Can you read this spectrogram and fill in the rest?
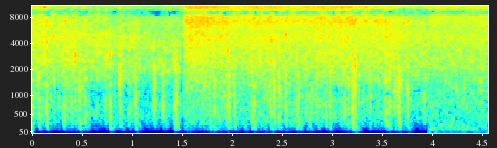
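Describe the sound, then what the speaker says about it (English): Heavy pouring rain on the Appalachian Trail, a dense steady hiss of drops with scattered sharper taps on nearby surfaces, loud and continuous throughout with no voices. "it's pouring rain"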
